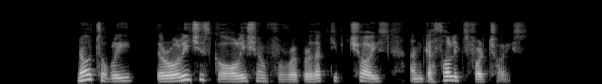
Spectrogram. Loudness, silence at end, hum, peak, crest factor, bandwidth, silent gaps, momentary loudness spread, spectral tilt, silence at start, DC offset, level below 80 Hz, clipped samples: -23 LUFS; 0.8 s; none; -4 dBFS; 20 dB; 8.2 kHz; 1.36-1.56 s; 10 LU; -4.5 dB/octave; 0.8 s; under 0.1%; -66 dBFS; under 0.1%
